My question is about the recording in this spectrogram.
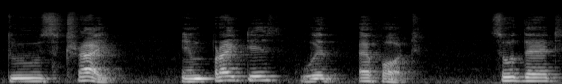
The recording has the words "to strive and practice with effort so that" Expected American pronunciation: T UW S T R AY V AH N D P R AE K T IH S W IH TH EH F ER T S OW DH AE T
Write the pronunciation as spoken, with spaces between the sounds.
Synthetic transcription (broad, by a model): T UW S T R AY P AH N P R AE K T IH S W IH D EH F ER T S OW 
